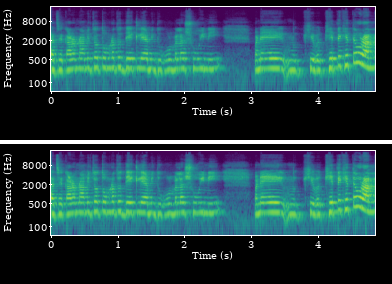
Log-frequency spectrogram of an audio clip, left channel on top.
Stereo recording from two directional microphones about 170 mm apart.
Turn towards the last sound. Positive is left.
turn(degrees=0)  # may be behind; listen again after turning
